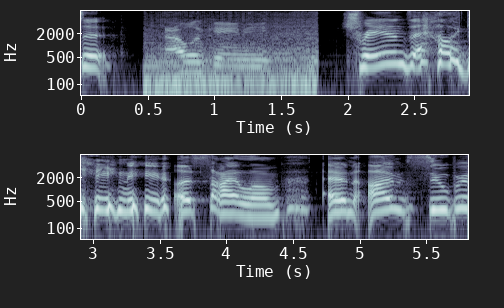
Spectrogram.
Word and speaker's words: Allegheny: Project Fear released a new video at, how do you pronounce it? Allegheny.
